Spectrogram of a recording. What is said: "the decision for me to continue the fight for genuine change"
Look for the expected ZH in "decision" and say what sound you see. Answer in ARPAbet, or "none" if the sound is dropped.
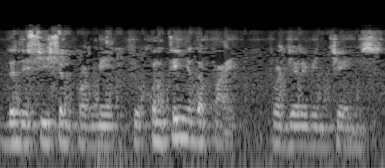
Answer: SH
